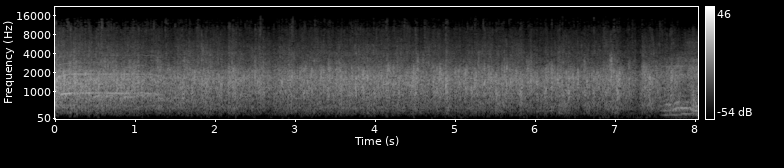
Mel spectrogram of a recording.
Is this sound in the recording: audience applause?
yes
